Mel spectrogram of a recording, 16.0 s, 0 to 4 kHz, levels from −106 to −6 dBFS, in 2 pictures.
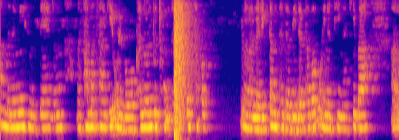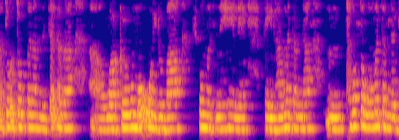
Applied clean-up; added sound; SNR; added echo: classical method WPE with log-MMSE.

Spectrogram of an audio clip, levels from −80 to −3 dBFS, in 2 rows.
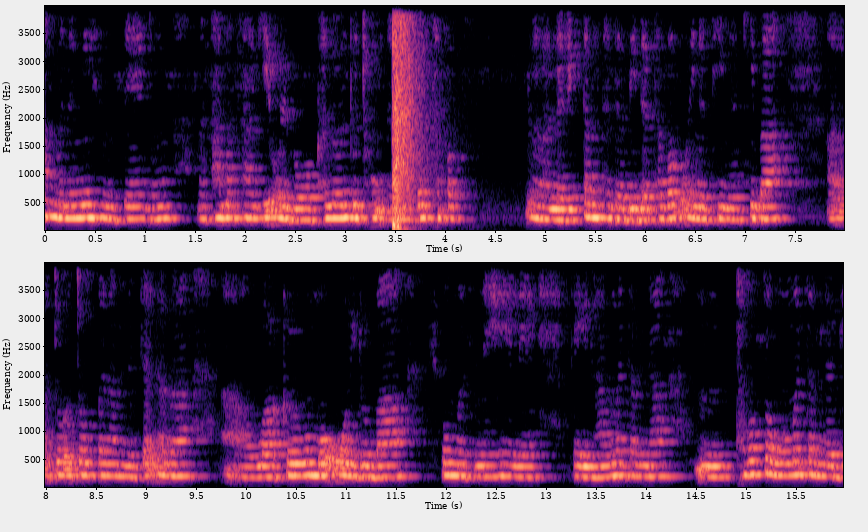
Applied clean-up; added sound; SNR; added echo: none; Gunshot, gunfire; 5 dB; reverberation time 0.6 s.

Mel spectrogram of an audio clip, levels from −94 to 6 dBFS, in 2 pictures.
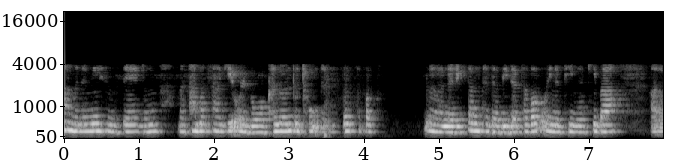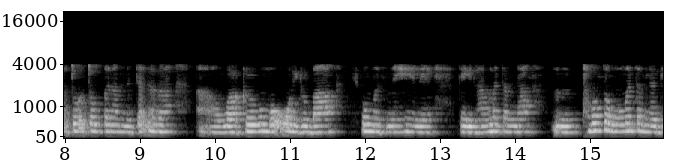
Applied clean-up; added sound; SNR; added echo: neural mask model DeepFilterNet 3.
